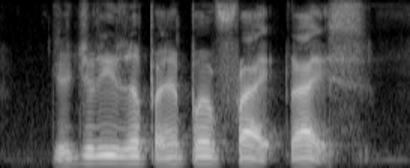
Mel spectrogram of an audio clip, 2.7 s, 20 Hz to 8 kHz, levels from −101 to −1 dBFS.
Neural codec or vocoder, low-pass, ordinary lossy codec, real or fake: none; none; none; real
